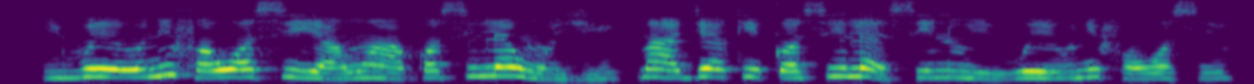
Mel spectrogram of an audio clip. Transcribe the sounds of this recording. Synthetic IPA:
i˨we˦o˧nĩ˦fɔ˧wɔ˦si˦a˨w̃ɔ̃˧a˨kɔ˧si˦lɛ˦˨w̃ɔ̃˨ji˨˦mãː˦˧d͡ʒɛ˦ki˦kɔ˧si˦lɛ˦˨si˨˦nũ˦i˨we˧˦o˧nĩ˦fɔ˧wɔ˦si˦˧

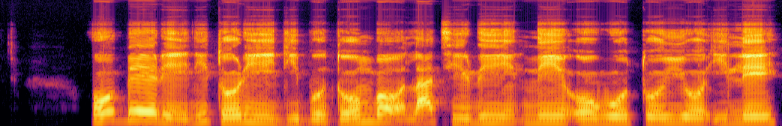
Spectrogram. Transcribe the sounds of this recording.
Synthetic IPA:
o˦be˦˨ɾe˨nĩ˦to˧ɾi˦i˨di˨bo˨to˨˦m̩˦bɔ˦˨la˦ti˧ɾi˦nĩ˦o˧wo˦to˦jo˦i˧le˦

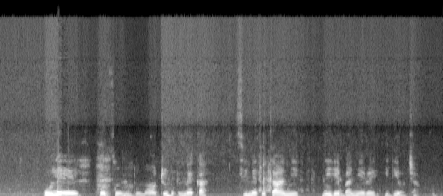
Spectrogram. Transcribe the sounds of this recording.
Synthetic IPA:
o˨leː˦ | ho˦tu˦n̩˨dʊ˨mɔ˨˦dʊ˦e˨me˦ka˦ | ti˨me˦tʊ˦ta˦a˨ɲɪ˦ | ni˦ɦe˦ba˨ɲe˦ɾe˦i˦dɪ˨ɔ˨t͡ʃa˦

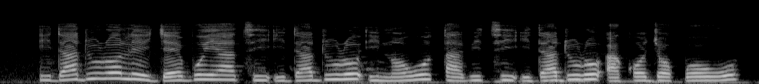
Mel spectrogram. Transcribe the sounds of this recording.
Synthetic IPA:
i˨da˨˦du˦ɾo˦le˦˨d͡ʒɛ˨˦bo˦ja˦ti˧i˨da˨˦du˦ɾo˦ʔi˦˨nɔ̃˨˦wo˦ta˨bi˨˦ti˦i˨da˨˦du˦ɾo˦ʔa˦˨kɔ˧d͡ʒɔ˧k͡pɔ˧o˧wo˦

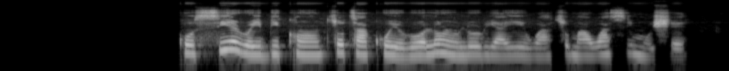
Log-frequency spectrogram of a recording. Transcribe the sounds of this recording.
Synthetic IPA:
ko˨si˨˦e˦˨ɾo˨i˨˧bi˧kʰã˧to˦ta˧kʰo˧e˨ɾu˨ɔ˧lɔ˦ɾ̃ũ˧lo˦ɾi˦a˧je˧i˨wa˧to˦mãː˧˦wa˦si˦˨mõ˨ʃɛ˨˧˦

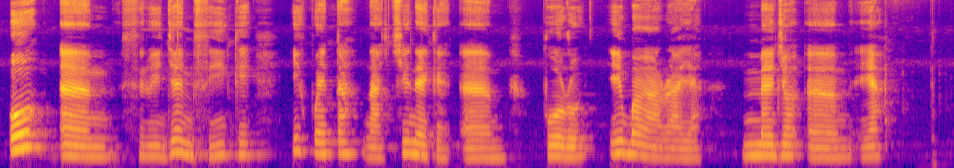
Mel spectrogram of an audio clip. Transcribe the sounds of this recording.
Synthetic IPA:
o˦e˨m̩˨si˨ɾi˨d͡ʒe˦˨m̩˨si˨i˦ke˦ | i˦kʷe˦ta˦na˨t͡ʃi˦ne˨ke˨m̩˨ | pʊ˨ɾo˨ɪ˦ɡ͡ba˦ɣa˨ɾa˨ja˨ | m̩˦me˦d͡ʒɔ˦˨m̩˨ja˦

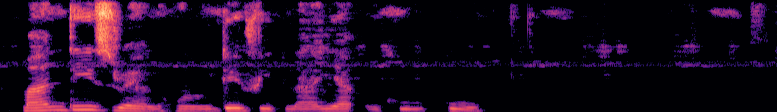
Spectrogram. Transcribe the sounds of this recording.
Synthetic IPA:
ma˨n̩˦dɪ˦i˦zre˨lɦʊ˨ɾʊ˨de˦vi˨dna˨a˦ɲa˦ŋ̩˨kʰu˨u˦kʷu˦˨

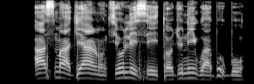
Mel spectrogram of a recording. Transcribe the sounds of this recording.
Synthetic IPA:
a˧sma˦˨d͡ʒɛ˨˦a˦˨ɾ̃ũ˨ti˦o˦le˦˨se˧i˦˨tɔ˨˧d͡ʒu˦nĩ˦i˦˨wa˨ɡ͡bo˧ɡ͡bo˧

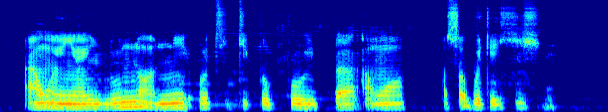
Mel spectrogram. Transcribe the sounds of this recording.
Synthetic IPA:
a̰˨w̃ɔ̃˧e˨j̃ɔ̃˨i˨lu˨˦nã̰ː˦˨nĩ˨˦o˦tʰi˧di˧ɡ͡bo˧ɡ͡bo˧i˨ɡ͡ba˧a̰˨w̃ɔ̃˧ | a˧sɔ̰˨bo˨de˨ji˦

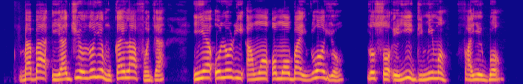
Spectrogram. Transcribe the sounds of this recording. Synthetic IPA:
ba˨ba˧˦i˨ja˨˦d͡ʒi˦o˧lo˦je˦˨mũ˨ka˦i˦la˦˨fã˨d͡ʒa˨˦ | ĩ˨j̃ɛ̃˦ʔo˧lo˦ɾi˦ʔa˨w̃ɔ̃˧ʔɔ˧mɔ̃˧ɔ˧ba˧i˨lu˨˦ɔ˦˨jɔ˨˦ | lo˦sɔ˧ʔe˨ji˨˦i˦˨di˨˦mĩ˦mã˦˨ | fa˨˦je˧ɡ͡bɔ˧

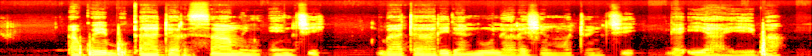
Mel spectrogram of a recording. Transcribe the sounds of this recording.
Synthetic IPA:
ʔa˨kʷa˦jbʊ˨kʼaː˦tɐ˨rsaː˦mʊ˨ɲjɐ˦nt͡ʃiː˨ | baː˨taː˨ɽe˦da˨nuː˦na˨ɽɐ˦ʃɪ˨mːʊ˦tʊ˦nt͡ʃiː˨ | ɡa˨ʔɪ˦jaː˨jeː˦ba˦ʔ

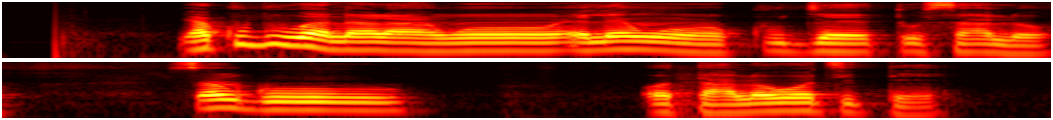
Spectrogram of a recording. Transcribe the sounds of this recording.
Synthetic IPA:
ja˧ku˦bu˦˨a˦˨la˧ɾa˧a˨w̃ɔ̃˧ɛ˧lɛ˦w̃ɔ̃˦˨ku˦d͡ʒɛ˧to˦sa˦lɔ˧ | sɔ̃˦ɡo˧ | ɔ˨ta˨lɔ˦wɔ˦ti˦tɛ˨˦

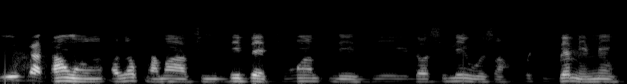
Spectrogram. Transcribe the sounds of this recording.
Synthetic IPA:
i˦i˦ɡ͡ba˦˨ta˨˦˨w̃ɔ̃˧ɔ˧lɔ˦k͡pa˦˨mãː˦˧fi˧de˦bɛ˦˨ki˨˦w̃ɔ̃˦le˨ɡ͡be˨˦lɔ˧si˦le˦i˦˨wo˨sã˨o˦ti˧ɡ͡bɛ˦mĩ˨˦mĩ˦˨

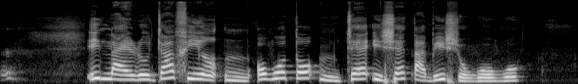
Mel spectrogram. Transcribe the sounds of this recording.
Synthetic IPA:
i˧la˨i˨ɾo˨d͡ʒa˦fi˧ã˨o˧wo˦tõ˦˨d͡ʒɛ˦i˧ʃɛ˦ta˦˨bi˨˦˨ʃo˨wo˨˧˦wo˦

